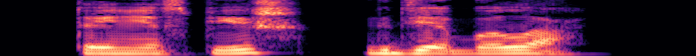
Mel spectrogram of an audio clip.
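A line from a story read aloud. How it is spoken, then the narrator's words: Sharp question. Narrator (Russian): резко спросил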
